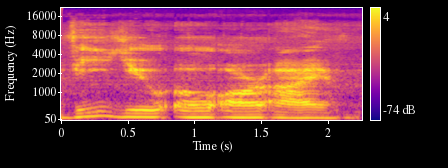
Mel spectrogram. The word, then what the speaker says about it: Vuori: So it's spelled V-U-O-R-I, and I say it Vuori. I think that's right. Could be wrong.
